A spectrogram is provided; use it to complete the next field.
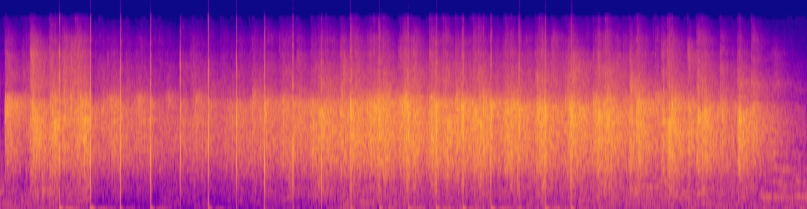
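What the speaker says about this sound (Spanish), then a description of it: "Un aplauso, por favor." An audience at a fair's opening proclamation applauds a youth prize winner, a dense burst of many hands clapping that starts with a few sharp individual claps, holds loud and steady for several seconds, then thins toward the end.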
